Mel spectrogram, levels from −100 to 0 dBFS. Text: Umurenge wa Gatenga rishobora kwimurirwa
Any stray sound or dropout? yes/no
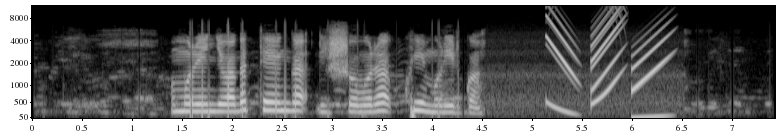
yes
